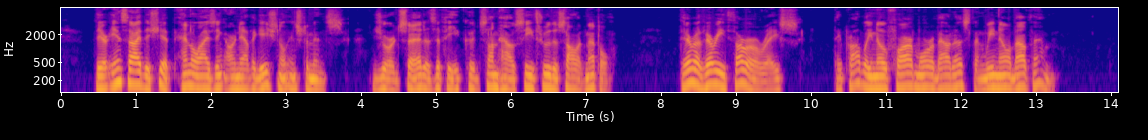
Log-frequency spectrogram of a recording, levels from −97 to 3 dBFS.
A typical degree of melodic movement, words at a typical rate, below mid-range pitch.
Yes: average, 3.3 semitones; average, 155 wpm; low, 125 Hz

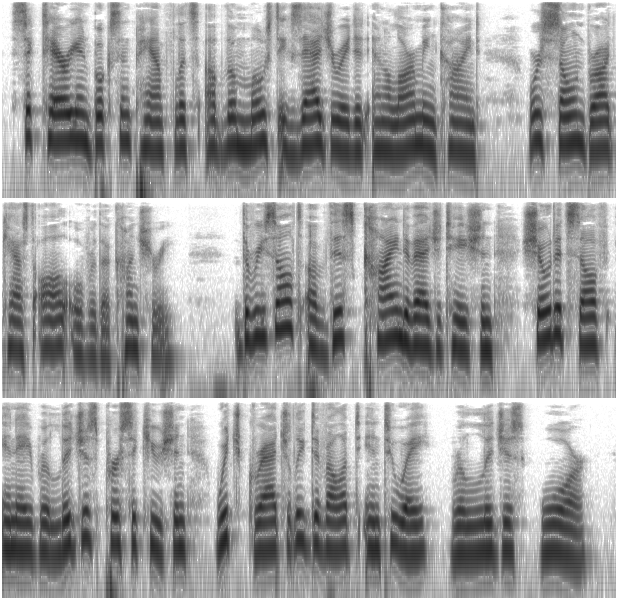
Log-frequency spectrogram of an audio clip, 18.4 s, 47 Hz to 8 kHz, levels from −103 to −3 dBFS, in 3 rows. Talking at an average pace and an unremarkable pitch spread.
No: slow, 125 wpm; average, 3.2 semitones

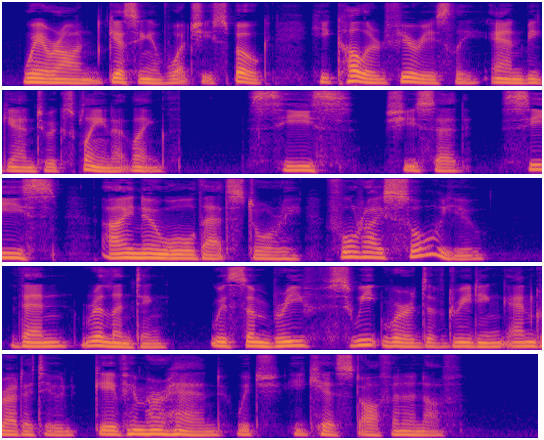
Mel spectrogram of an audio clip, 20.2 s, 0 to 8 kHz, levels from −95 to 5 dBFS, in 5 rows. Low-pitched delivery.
Yes: low, 130 Hz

